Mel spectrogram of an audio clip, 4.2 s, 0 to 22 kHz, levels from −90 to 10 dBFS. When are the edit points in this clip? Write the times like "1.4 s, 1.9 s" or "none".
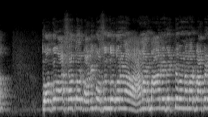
none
